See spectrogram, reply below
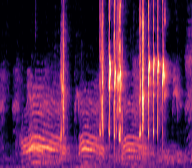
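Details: Lovebird family feeding a juvenile in a suburban garden in Pretoria, South Africa. Two drawn-out, nasal, slightly falling calls are followed by bursts of rapid, shrill, clicking chirps.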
